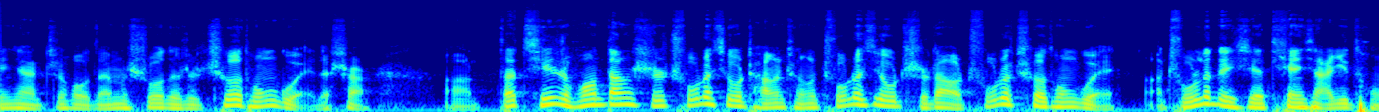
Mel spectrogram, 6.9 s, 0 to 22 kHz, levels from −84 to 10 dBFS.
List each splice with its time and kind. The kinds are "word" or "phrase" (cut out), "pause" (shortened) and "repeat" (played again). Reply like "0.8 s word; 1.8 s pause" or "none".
none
